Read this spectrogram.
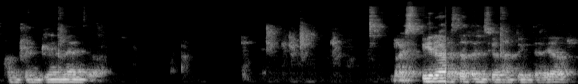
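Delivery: calm, unhurried meditation voice with long pauses; guided meditation. Acted. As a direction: guide them inward, letting silence sit.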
